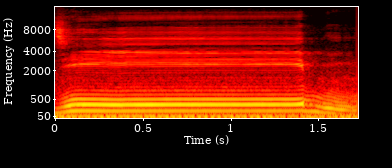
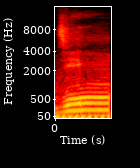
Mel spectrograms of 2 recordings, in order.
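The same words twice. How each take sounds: First: The first vowel is drawn out long. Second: The first vowel is short and clipped. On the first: The speaker calls it right. "জিতে টান দিতে হবে" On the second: The speaker calls it wrong. "অনেকে এভাবে পড়ছেন জিম, না জিম না"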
